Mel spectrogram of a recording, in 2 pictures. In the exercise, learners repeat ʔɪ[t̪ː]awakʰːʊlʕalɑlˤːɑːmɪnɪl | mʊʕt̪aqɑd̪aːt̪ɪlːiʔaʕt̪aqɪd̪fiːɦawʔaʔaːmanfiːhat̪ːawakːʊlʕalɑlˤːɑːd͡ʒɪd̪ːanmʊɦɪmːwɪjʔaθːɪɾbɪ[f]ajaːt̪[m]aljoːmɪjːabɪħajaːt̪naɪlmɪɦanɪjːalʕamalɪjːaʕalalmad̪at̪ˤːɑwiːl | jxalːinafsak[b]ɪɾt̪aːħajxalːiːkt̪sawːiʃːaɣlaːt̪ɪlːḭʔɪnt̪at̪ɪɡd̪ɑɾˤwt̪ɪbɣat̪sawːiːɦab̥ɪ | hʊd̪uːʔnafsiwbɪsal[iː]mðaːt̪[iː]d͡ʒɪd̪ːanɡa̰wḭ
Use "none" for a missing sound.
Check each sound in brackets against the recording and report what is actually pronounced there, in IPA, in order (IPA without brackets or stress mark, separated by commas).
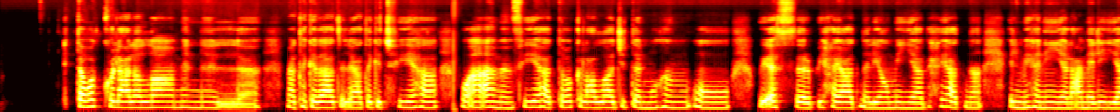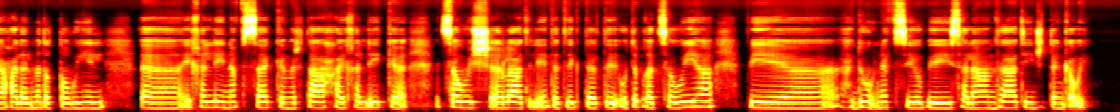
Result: t̪ː, ħ, n, m, aː, i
